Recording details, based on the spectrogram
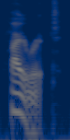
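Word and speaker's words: PYRT: new Venture called pirate yes that is pyr T and he pronounces it pirate which is going to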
